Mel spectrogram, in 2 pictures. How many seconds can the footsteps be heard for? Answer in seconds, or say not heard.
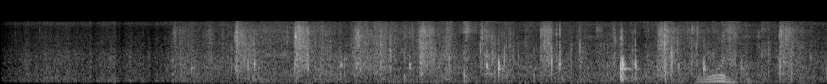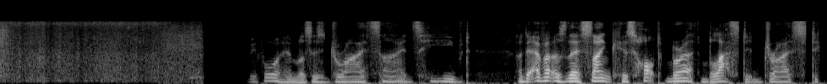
7 s.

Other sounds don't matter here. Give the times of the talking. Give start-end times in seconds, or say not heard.
7.0-7.6, 10.8-16.5.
